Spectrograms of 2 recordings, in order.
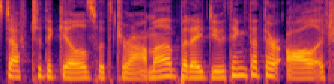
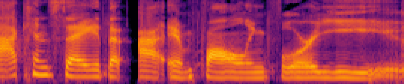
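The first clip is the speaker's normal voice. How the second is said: put-on slight Southern accent. Showing how Hannah Brown sounds: imitating Hannah Brown with a Southern accent. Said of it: "a little bit of a Southern accent".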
